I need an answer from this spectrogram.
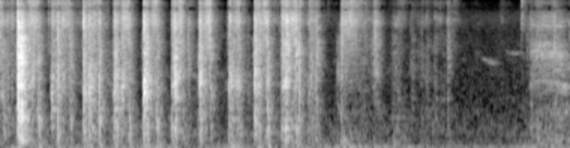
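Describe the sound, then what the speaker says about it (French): Oracle cards being handled and drawn: a quick run of soft, crisp riffling clicks close by that thins out and fades to near silence. "alors on va prendre quelques cartes de l'oracle de Laura"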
